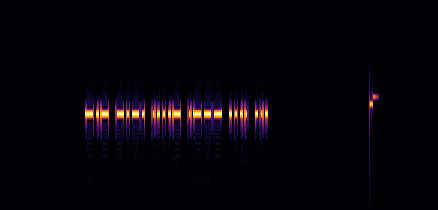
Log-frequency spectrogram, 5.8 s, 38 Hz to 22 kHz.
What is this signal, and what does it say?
Morse code, heard as a keyed tone, about 36 wpm, 700 Hz. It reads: KC4JHS
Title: USA Call Signs - 6 Characters - 3x Character Spacing - 35wpm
